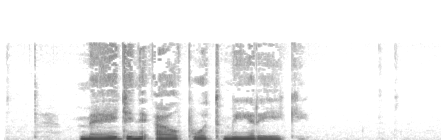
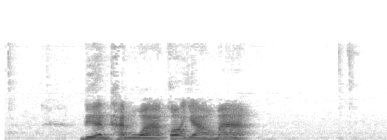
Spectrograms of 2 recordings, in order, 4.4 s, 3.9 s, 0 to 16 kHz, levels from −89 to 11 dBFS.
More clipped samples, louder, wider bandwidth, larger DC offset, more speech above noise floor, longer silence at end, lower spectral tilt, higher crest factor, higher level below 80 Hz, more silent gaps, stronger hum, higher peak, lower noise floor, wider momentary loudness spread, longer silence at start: neither; about the same, -25 LUFS vs -23 LUFS; about the same, 11.5 kHz vs 11.5 kHz; neither; first, 52 dB vs 47 dB; first, 1.6 s vs 1.4 s; about the same, -7 dB/octave vs -6 dB/octave; about the same, 16 dB vs 20 dB; first, -56 dBFS vs -72 dBFS; neither; neither; second, -12 dBFS vs -6 dBFS; first, -75 dBFS vs -70 dBFS; about the same, 8 LU vs 7 LU; about the same, 0.8 s vs 0.8 s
